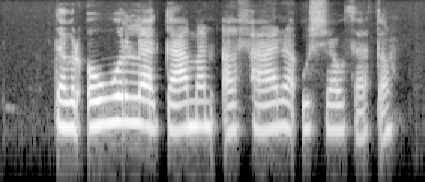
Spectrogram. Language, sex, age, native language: Icelandic, female, 11, Icelandic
